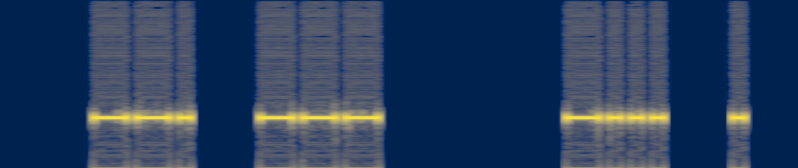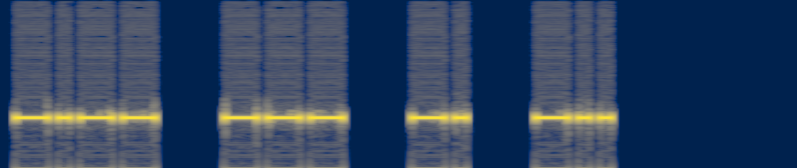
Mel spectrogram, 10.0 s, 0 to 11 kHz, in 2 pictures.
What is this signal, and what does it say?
Morse code, heard as a keyed tone, about 18 wpm, spaced as for 12 wpm, 1000 Hz. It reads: GO BEYOND
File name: qotdfiles / 12wpm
